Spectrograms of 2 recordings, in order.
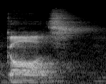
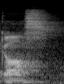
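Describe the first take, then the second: First: The word ends with a voiced z sound. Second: The word ends with a voiceless s sound. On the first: The speaker calls it right. "they want to say, I don't know, gauze" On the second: The speaker calls it wrong. "they didn't pronounce the, the Z properly"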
